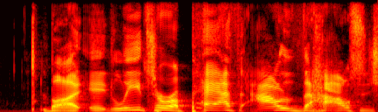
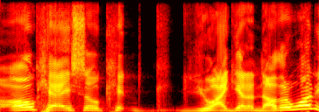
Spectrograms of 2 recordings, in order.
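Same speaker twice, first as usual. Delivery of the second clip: urgent; 3 semitones higher, 10 dB louder than usual. Acted. Yusuke asks urgently.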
